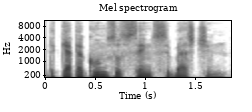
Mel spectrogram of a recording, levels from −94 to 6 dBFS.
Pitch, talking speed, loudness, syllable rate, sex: 100 Hz, 160 wpm, -20 LUFS, 4.9 syllables/s, male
